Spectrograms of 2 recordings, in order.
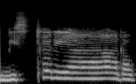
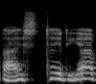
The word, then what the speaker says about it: Mysteria: 패턴은 미스테리아 하는 거예요 근데 이게 미스테리아 도 하지만 마이스테이 아라고 읽히기도 해요 이게 어 읽는 그 나라마다 발음이 또 달라지기 때문에 이제 미스테리아 아니면 마스테리아 뭐 이렇게 읽기도 하더라고요 그래서 요렇게 해서 이걸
